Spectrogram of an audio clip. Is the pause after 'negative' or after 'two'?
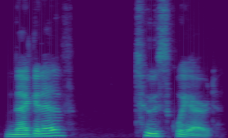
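after negative. A break after negative, then two squared grouped. The square of two is made negative. "Box E is pronounced"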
